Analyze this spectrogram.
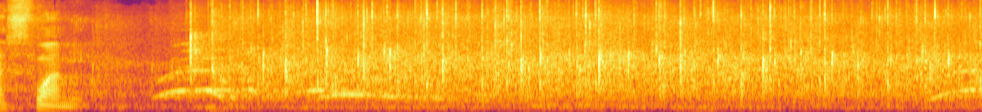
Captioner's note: audience applauding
